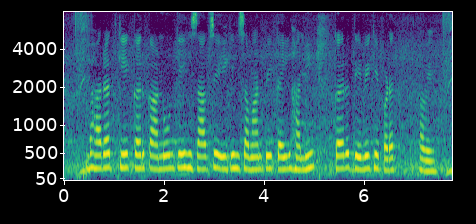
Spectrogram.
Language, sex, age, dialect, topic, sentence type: Bhojpuri, female, 18-24, Northern, banking, statement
